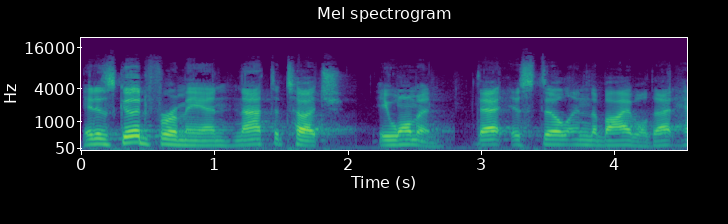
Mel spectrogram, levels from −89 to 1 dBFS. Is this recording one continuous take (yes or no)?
yes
